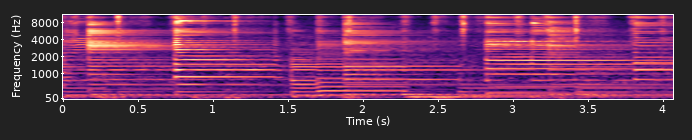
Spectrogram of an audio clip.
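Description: Live band playing an instrumental song intro without vocals: strummed acoustic guitar over upright bass.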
